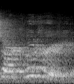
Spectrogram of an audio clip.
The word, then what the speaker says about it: charcuterie: Charcutier. I put that word up on the board. Everybody knows that word now. Huh? It's like the new word. It's right. It's charcuterie, and I put it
